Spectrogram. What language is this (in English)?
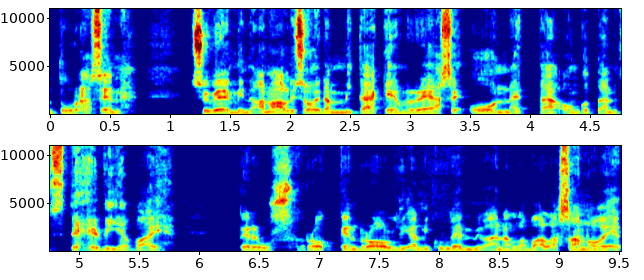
Finnish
